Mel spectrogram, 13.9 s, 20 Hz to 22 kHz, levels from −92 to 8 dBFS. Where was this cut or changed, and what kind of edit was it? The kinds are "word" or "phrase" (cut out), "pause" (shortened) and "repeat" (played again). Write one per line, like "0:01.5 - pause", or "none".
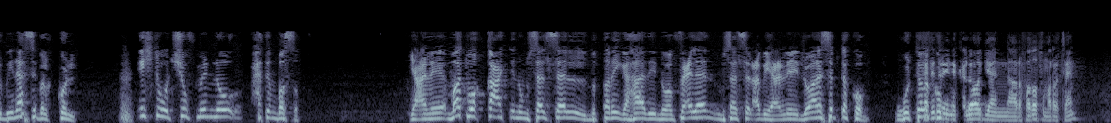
none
